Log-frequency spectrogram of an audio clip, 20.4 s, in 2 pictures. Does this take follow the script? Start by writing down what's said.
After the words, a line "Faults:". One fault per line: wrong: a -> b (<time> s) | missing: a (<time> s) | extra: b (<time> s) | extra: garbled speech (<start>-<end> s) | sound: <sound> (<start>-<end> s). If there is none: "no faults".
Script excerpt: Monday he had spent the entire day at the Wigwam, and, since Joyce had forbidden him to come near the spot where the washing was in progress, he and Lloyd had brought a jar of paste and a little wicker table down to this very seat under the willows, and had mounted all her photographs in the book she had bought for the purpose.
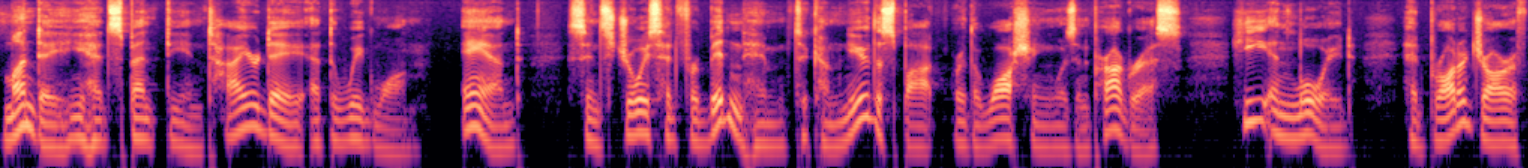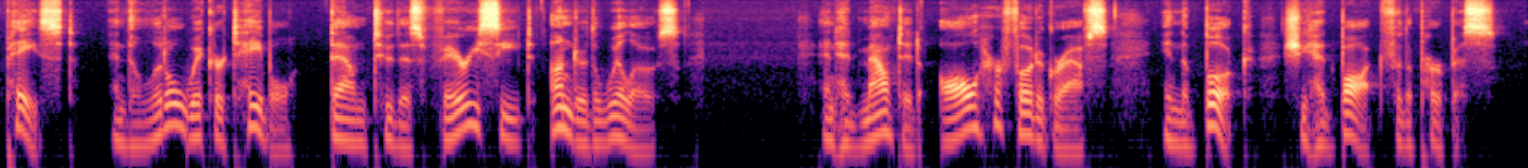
Monday he had spent the entire day at the Wigwam, and, since Joyce had forbidden him to come near the spot where the washing was in progress, he and Lloyd had brought a jar of paste and a little wicker table down to this very seat under the willows, and had mounted all her photographs in the book she had bought for the purpose.
Faults:
no faults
